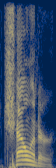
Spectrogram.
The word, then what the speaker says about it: Challoner: Challoner, Brad Challoner. The way Brad says it, he says it's Challenger without the G.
